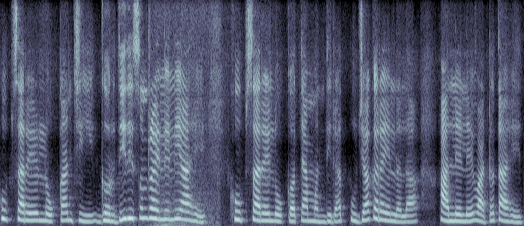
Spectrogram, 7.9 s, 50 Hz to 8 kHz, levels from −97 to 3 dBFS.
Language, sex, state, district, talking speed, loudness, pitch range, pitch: Marathi, female, Maharashtra, Gondia, 130 wpm, -19 LUFS, 230-285 Hz, 255 Hz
